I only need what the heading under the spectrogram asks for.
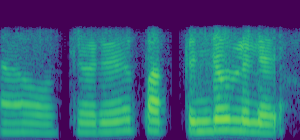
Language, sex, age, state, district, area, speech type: Malayalam, female, 30-45, Kerala, Palakkad, urban, conversation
